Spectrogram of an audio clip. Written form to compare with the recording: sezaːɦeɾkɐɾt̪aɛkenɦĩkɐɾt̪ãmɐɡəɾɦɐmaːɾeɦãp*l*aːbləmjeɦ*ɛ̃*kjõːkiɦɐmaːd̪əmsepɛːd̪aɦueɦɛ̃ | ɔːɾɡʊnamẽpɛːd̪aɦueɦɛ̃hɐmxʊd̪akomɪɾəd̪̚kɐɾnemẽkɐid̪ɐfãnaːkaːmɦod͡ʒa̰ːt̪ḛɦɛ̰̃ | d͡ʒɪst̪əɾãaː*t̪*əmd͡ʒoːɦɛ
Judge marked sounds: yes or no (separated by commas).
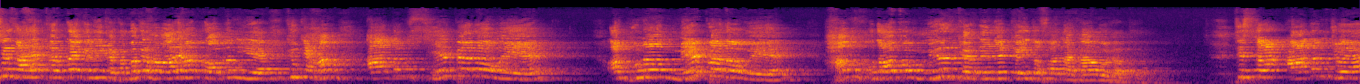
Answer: no, no, no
